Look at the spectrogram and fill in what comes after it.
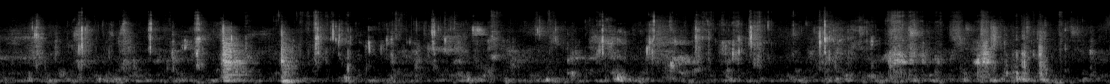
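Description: Close-up chewing and wet lip smacking of people eating spicy pork and kimchi stir-fry with rice, a quick irregular run of small clicks and smacks.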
